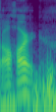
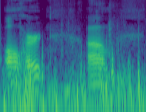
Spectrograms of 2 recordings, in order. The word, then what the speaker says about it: allhxrt: more than one way so all heart can be pronounced all heart or all hurt the name meaning is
